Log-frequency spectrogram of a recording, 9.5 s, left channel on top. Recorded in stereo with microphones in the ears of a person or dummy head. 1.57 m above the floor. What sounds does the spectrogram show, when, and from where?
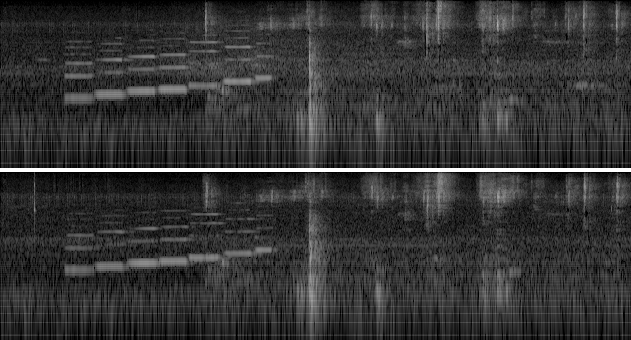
1.0 s a flute: 65° left (ahead or behind), 0.9 m
3.1 s crushing: 60° left (ahead or behind), 3 m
